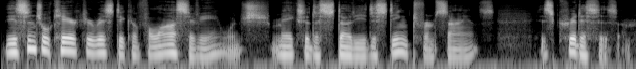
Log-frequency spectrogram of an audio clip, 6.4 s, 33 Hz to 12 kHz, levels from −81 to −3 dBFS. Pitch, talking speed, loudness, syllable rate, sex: 120 Hz, 140 wpm, -22 LUFS, 5.2 syllables/s, male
